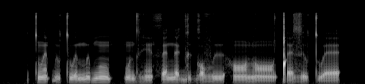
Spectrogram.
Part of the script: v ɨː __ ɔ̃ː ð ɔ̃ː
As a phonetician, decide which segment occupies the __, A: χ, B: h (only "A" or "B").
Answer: B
